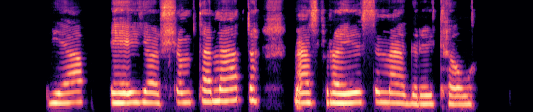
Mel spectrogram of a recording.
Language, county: Lithuanian, Vilnius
